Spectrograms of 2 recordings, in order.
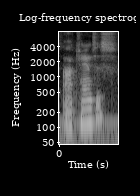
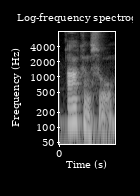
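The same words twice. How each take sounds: First: Arkansas said ar-KAN-zus; Kansas-style pronunciation. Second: Arkansas said AR-kun-saw; local pronunciation. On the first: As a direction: rhyme Arkansas with Kansas, rising as a question. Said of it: "why isn't it just Arkansas". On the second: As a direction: say Arkansas with a silent final s. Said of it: "it's really weird how they say". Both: Shown as a demonstration.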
